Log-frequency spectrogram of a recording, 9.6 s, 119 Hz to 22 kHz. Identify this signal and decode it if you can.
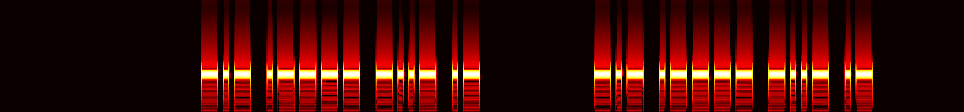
Morse code, heard as a keyed tone, about 22 wpm, 700 Hz. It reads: K1XA K1XA
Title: USA Call Signs - 4 Characters - Repeated 2x - 22wpm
